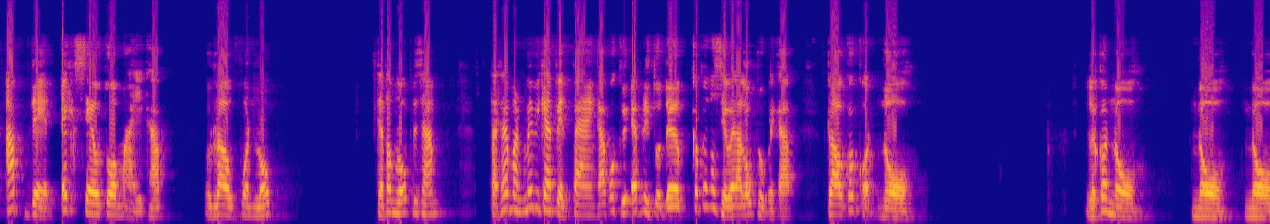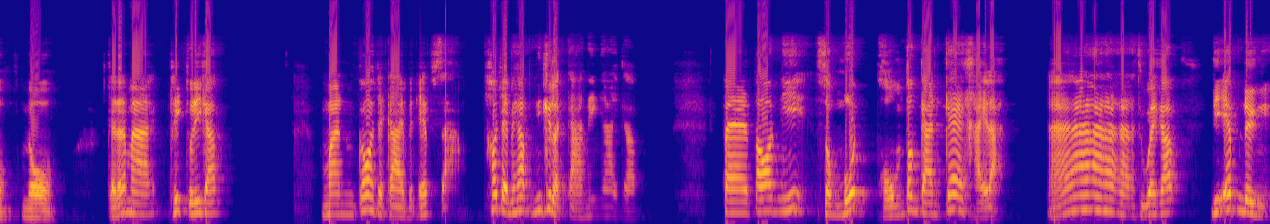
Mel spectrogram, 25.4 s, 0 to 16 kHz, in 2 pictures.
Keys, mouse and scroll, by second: 9.8 click, 11.1 click, 11.7 click, 12.2 click, 12.7 click, 14.1-14.5 scroll up 2, 15.0 click, 15.8 middle click, 16.1-17.1 scroll down 4, 16.6 middle click.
